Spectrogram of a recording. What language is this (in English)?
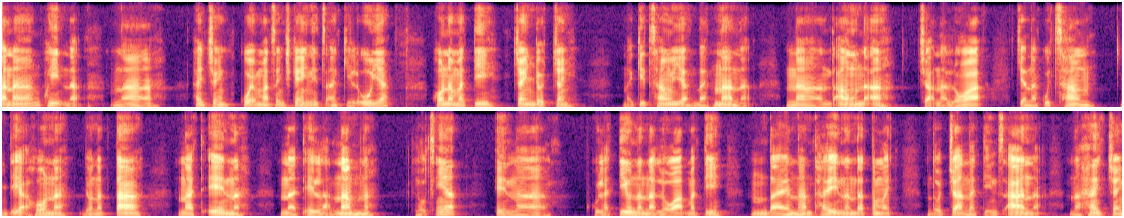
Guerrero Amuzgo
